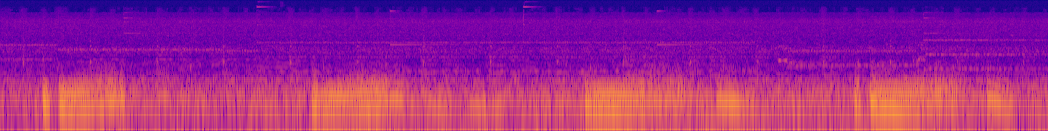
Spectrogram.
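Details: Maine Coon cat snoring while sound asleep; low, rasping snores come in four swelling bursts about every three and a half seconds, with faint steady tones humming in the background.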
